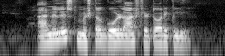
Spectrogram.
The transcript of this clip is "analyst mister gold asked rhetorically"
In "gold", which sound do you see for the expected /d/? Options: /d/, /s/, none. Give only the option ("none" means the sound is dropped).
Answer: /d/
